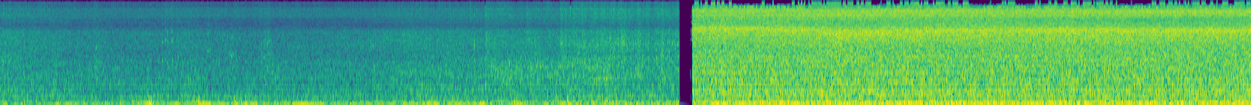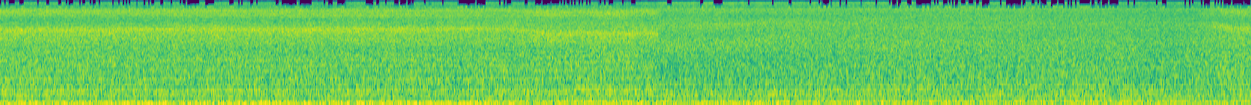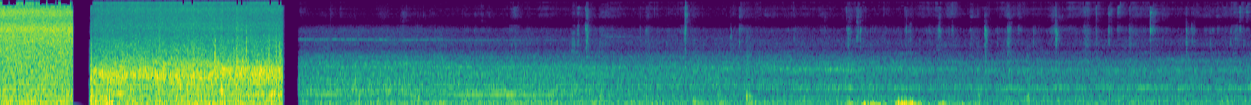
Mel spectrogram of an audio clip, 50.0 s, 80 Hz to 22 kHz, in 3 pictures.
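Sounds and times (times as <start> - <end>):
loud rushing noise: 9.2 - 37.2.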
